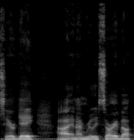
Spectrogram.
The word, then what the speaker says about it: Sergey: It's very Serge Penchenko-y, or actually, people correct me. I think his name is actually pronounced Sergey, and I'm really sorry about that.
